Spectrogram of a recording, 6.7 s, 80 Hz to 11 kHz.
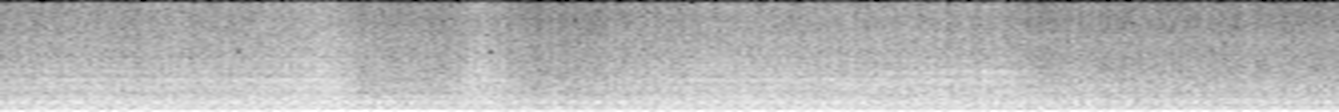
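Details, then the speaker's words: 1988 GMC 7000, 8.2L naturally aspirated Detroit diesel, running again after a died-while-driving crank-no-start was fixed: deep, even idle rumble with a regular beat and no misses or knocks. "whoo listen to that Detroit power"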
